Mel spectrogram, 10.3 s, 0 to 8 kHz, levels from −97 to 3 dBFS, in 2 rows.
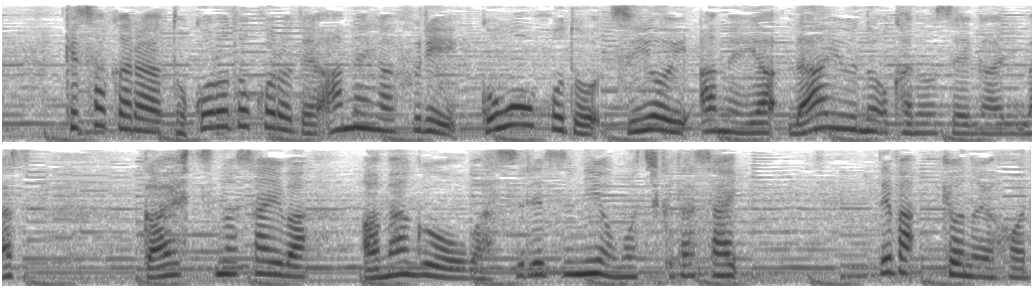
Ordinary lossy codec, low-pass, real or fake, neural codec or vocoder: MP3, 48 kbps; 7.2 kHz; real; none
